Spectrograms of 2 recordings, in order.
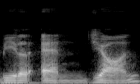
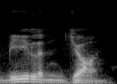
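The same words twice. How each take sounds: First: The word 'and' is said fully and strongly. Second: The word 'and' is said weakly and reduced. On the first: "saya tidak mengatakan" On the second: "Itulah yang namanya weak stress"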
